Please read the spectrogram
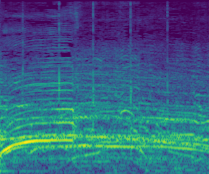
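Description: Crowd of spectators letting out one long shout, held for nearly two seconds, in reaction to a rap battle punchline.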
